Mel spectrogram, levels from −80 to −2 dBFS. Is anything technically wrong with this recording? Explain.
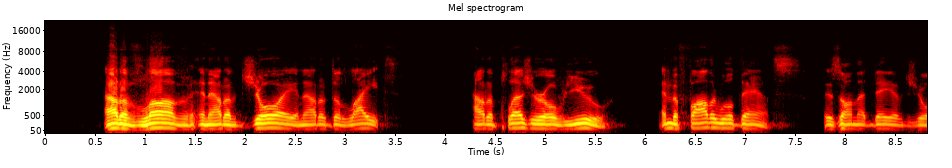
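Yes. From 0.62 to 1.2 s, just before "and out of", the loudest peaks sound harsh and crackly: microphone overload, likely from input gain driving peaks about 6 dB past the converter's limit, flattening a few percent of samples.

At 1.02 s and again at 2.04 s, between "and out of" and "and out of delight", the whole level drops suddenly by about 4 dB, then about 3 dB. This is the microphone volume stepped down, likely software reducing input gain after detecting the overload.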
